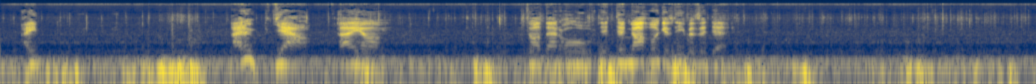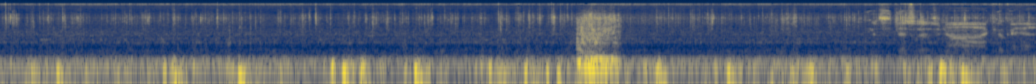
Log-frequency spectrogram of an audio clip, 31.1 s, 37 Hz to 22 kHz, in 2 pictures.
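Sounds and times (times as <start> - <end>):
car road noise rumble: 0.0 - 31.0
faint light ticking: 0.0 - 31.0.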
